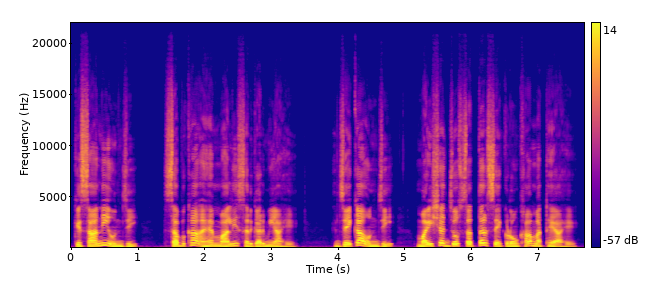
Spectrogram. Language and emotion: Sindhi, neutral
